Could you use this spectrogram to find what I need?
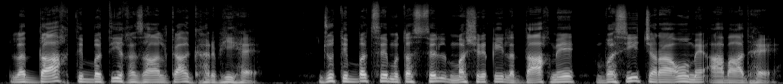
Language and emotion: Urdu, neutral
